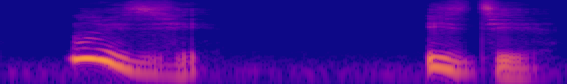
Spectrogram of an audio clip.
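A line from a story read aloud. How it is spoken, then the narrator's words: Mother's tender reply. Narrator (Russian): ласково отвечала мать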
